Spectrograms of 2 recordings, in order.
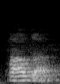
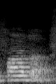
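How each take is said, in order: The two takes are said the same way.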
